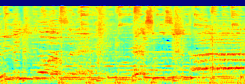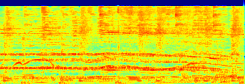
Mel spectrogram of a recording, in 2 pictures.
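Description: Live Christian band music with a male singer over drums and bass. From about three seconds in a long note is held until near the end.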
